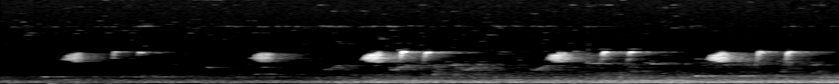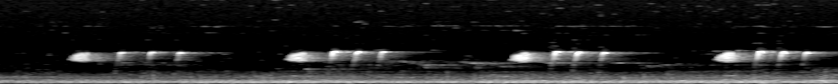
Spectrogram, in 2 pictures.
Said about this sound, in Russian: Кроме песни, у зяблика есть еще громкий крик. Особенно часто зяблик начинает рюмить перед дождем.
